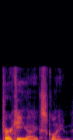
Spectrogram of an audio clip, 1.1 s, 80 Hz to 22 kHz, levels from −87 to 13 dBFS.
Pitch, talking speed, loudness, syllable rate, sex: 135 Hz, 165 wpm, -18 LUFS, 6.3 syllables/s, male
